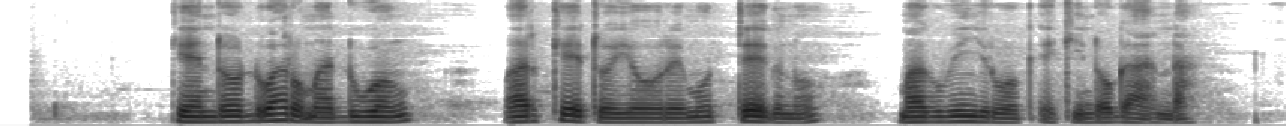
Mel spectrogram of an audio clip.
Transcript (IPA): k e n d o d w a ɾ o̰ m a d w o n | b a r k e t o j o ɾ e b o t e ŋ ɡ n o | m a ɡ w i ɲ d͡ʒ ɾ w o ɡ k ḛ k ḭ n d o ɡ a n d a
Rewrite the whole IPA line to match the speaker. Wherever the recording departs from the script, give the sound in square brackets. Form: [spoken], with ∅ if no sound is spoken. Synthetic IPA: k e n d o d w a ɾ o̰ m a d w o [ŋ] | [m] a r k e t o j o ɾ e [m] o t e [∅] ɡ n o | m a ɡ w i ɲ d͡ʒ ɾ w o [∅] k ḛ k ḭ n d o ɡ a n d a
